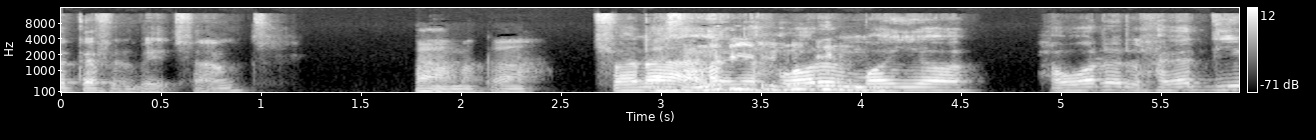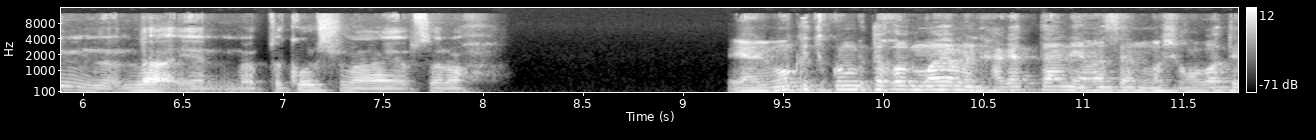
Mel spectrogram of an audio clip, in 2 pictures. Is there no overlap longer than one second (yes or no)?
no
